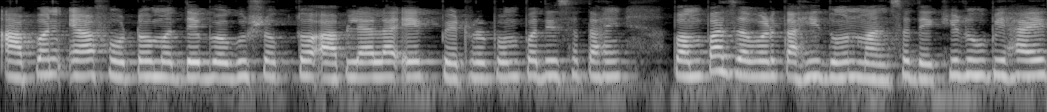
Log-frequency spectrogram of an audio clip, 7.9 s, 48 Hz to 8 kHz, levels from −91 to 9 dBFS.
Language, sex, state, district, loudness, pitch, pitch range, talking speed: Marathi, female, Maharashtra, Dhule, -16 LUFS, 245 Hz, 235-255 Hz, 150 wpm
